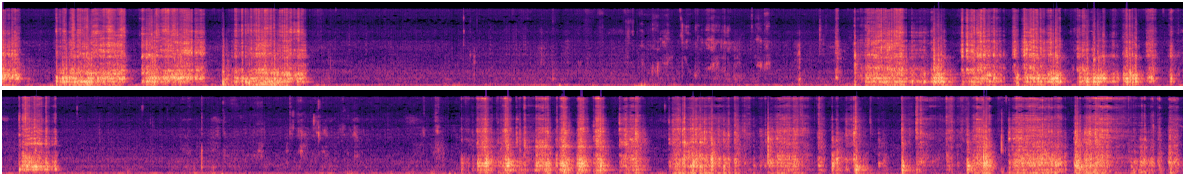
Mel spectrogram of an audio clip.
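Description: A metal spoon scrapes across freezer frost.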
